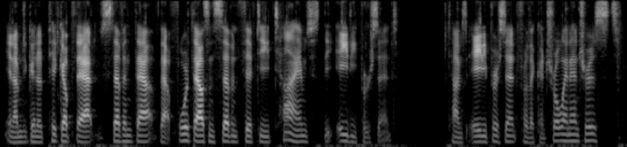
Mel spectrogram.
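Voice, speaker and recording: A man's voice: medium pitch, fairly even intonation, normal speed, creaky, a bit bright, smooth, no room sound. A man narrating a screen-recorded spreadsheet tutorial as an accounting instructor, informally thinking aloud step by step into a close mic.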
